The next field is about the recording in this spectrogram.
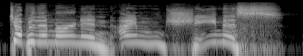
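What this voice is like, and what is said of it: Attempted Irish accent. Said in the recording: “I've been working on my Irish accent... That's about as good as I got”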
